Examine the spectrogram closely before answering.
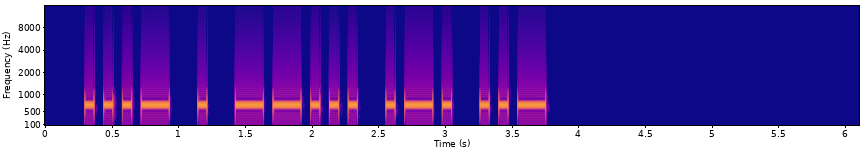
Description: Morse code, heard as a keyed tone, about 17 wpm, 700 Hz. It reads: VE7RU
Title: DXCC-100 Call Signs - 5 Characters - Repeated 2x - 17wpm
